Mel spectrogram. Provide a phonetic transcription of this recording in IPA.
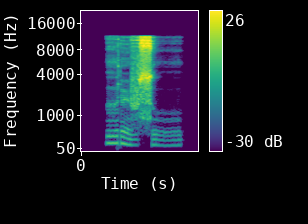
ɯ˦ ɾ ø˨ v s u˨

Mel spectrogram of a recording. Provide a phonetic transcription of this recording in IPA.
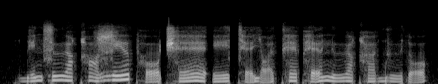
ɡ͡b e˩˧˩ n s ɯː˧˩ ə̯ qʰ ɑ˧˩˧ ɮ e˧˥ ə̯ pʰ ɔ̰˩˧˩ t͡ʃʰ ɛː˩˧˩ ʔ eː˩˧ tʰ ɛ̰˩˧˩ j ɑ̰˩˧ ə̯ kʰ ɛ˧˥ pʰ ɛ̰˧˥ ə̯ n ɯː˩˧˩ qʰ ɯ˩˧ ɡ͡b ɯː˧˩˧ ɗ ɔ̰˧˥

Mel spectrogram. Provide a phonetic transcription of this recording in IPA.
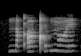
n e qʼ ɒ ǃʼ ɛ̤ b ŋ ɔ̃ e̯

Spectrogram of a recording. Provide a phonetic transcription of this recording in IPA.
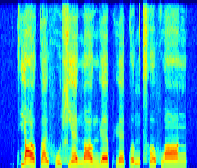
t̪ʰ j ɑ˥˨ ʊ̯ t̪ a˩ ɪ̯ f ṵ˨˩ ɕ j ɛ˥˨ n̪ ɑ˦ ʊ̯ n̪ ɥ ɛ˦ pʰ ɥ ɛ˨˦ t̪ ɤ̰˨˩ ŋ t͡sʰ ɤ˥˨ f w ɑ˦ ŋ

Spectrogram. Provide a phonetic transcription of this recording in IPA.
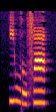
j u ɾ o f ɐ̃

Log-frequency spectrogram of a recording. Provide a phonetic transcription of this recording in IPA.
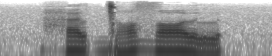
h æ l ɡ͡ǀ ə zˤ ɯ l

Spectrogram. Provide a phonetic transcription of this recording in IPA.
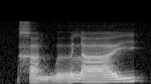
x a˨˩ ŋ w əː˨˩˦ l aː˧˥ j

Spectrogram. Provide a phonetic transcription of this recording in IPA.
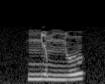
ɲ ɪ˨ m ɲ ʊ˨˦

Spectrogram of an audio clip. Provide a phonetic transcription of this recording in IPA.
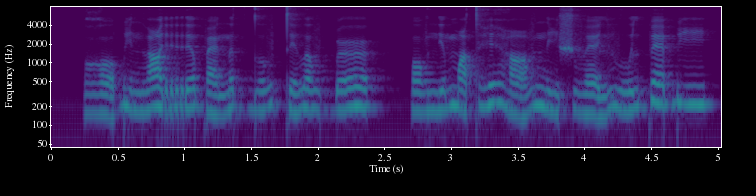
ɣ ɔ˨˩˦ ɓ i˨ n ð ɑ˥˧ rʲ ʌ˧˥˧ p æ˨ n ə˥˧ t d̪ ʊ˨˥ v t̪ ɪ˨˥ ð ʌ˧˥˧ v ɓ ə˞˧˥˧ | ɔ˨ v nʲ ʊ˨˥ m ɑ˨˩˦ t ɦ ɪ˥ ɦ ɑ˨˩˦ v n i˨˩˦ ʃ v ɛ˨˩˦ lʲ v u˨˥ lʲ p ɛ˥ ɓ i˥

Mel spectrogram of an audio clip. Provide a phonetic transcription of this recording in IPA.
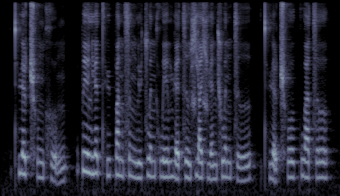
t̪ʰ ɥ ɛ˥ ʈ͡ʂʰ ʊ˧˥ ŋ x ʊ̰˨˩˦ ŋ | p e˥˧ ɪ̯ l j ɛ˥˩ t̪ʰ y˧˥ p a˥ n s ɤ˥˩ ŋ l y˧˥ t͡s w ə˥ n x w e˧˥ ɪ̯ m ɥ ɛ̰˨˩ t͡s ɹ̩˧˥ ɕ j ä˥˩ ɕ ɥ ɛ˧˥ n ʂ w ə˥ n t͡s ɹ̩˧˥ | t̪ʰ ɥ ɛ̰˨˩ ʈ͡ʂʰ o˧˥ ʊ̯ k w ä˥˩ t͡s ɤ˥

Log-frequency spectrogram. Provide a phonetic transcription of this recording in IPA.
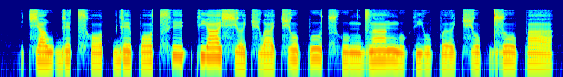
t͡ɕ a˧ w ɡ e˧ t͡sʰ ɔ˨ t̚ ɡ e˥˧ p ɔ˧ t͡sʰ i˦ ʔ k j a˦ ɕ ə˨˩ t͡ɕ w a˨˩ t͡ɕ o˥˧ p u˥˧ t͡sʰ u˧ ŋ d͡z ã˦ ŋ u˧ k j u˧ p ə˨˩ t͡ɕ o˦ p̚ d͡z o˥˧ p a˥˧

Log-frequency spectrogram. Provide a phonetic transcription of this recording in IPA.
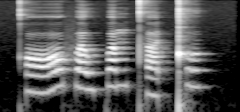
kʰ ɔː˨˥ f ɐ˧ w p ɐ˥ m t̪ʰ ɐ˨˥ t̚ kʰ ʊ˥ k̚

